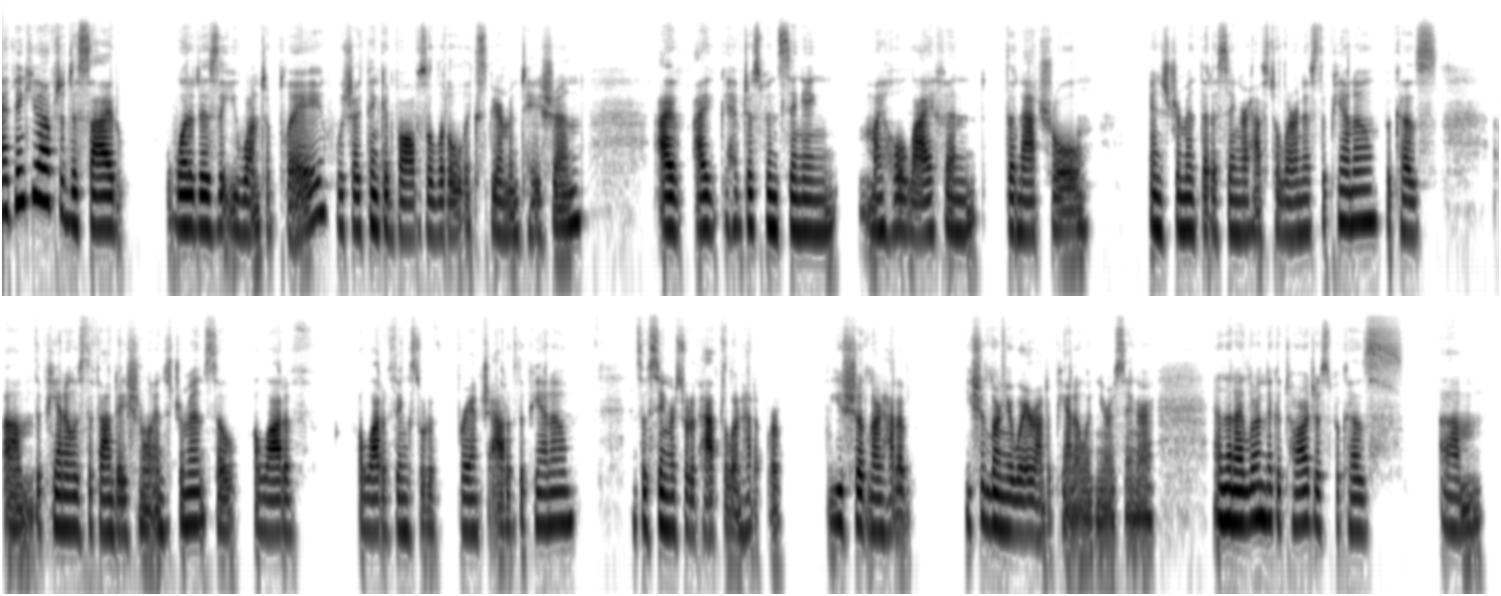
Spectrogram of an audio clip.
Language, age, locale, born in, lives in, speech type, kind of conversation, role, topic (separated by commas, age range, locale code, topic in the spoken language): English, 30-34, en-US, United States, United States, conversation, unstructured, none, How have you brought a childhood hobby back into your life, and what has it given you?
